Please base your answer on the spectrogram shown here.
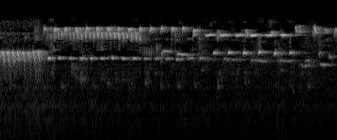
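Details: Pet canary song with a burst of rapid notes, then sustained high warbling tones that shift and waver in pitch.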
